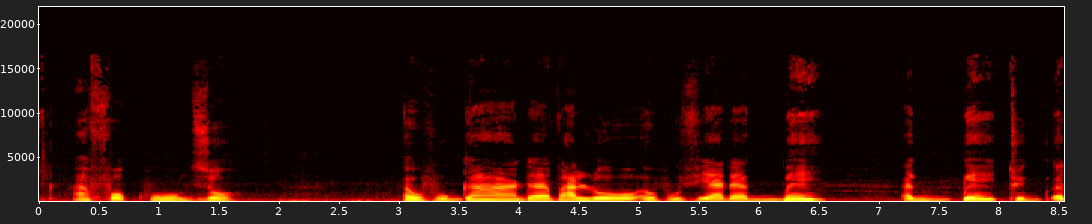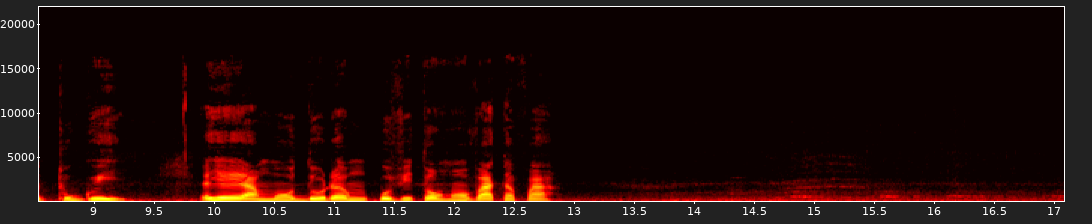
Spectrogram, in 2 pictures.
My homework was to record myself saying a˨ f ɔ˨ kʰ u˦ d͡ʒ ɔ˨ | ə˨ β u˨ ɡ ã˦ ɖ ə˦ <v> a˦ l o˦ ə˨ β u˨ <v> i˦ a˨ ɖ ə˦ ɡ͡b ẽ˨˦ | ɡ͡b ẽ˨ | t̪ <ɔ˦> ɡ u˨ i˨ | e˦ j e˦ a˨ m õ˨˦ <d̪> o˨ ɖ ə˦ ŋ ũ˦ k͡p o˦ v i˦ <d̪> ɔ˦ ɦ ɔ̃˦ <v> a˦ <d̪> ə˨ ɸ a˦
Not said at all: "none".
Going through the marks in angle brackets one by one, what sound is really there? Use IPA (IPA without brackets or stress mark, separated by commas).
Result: v, v, u˦, d̪, t̪, v, t̪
